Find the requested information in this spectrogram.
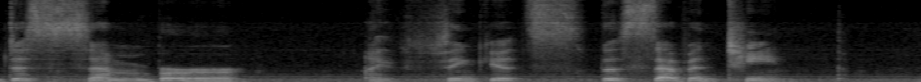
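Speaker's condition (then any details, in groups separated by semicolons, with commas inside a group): Essential tremor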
